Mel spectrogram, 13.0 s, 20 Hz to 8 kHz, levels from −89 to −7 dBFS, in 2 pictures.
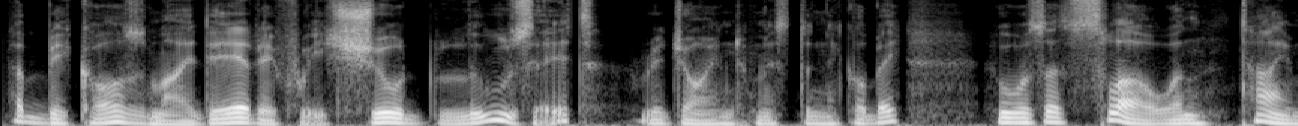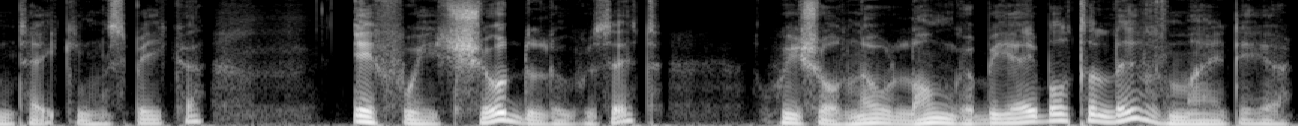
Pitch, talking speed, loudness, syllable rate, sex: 100 Hz, 155 wpm, -20 LUFS, 4.1 syllables/s, male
